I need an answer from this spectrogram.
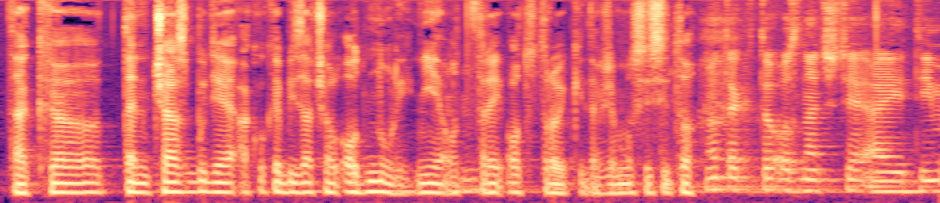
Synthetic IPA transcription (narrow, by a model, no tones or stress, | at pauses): t̪akt̪ɛnt͡ʃazbuɟɛʔakɔkɛbizat͡ʃalʔɔd̪nuliɲɪɛʔɔt̪t̪ɾɛjʔɔt̪st̪ɾɔjkit̪aɡʒɛmusiːsit̪ɔnɔt̪akt̪ɔʔɔznat͡ʃcɛʔajt̪iːm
